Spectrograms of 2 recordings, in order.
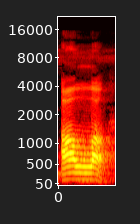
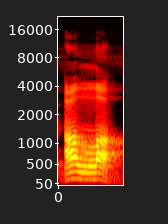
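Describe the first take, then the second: Both takes have the same delivery.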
